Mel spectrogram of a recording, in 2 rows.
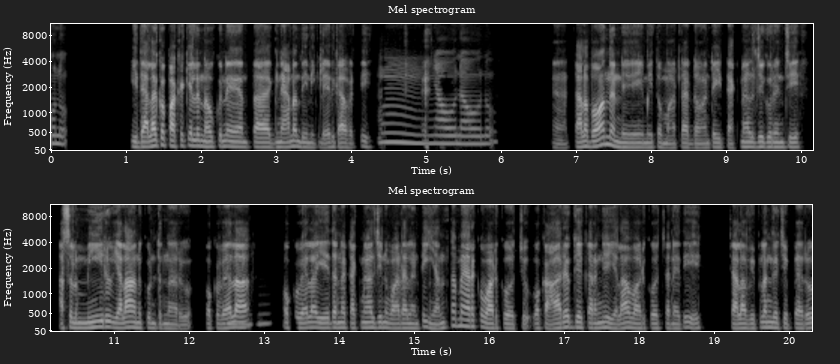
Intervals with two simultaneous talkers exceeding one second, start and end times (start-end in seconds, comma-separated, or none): none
